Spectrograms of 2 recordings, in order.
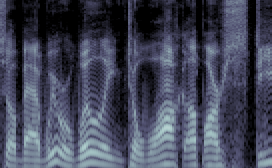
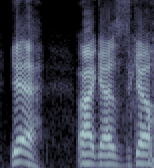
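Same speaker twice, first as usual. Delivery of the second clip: mock businesslike, no-fuss, unbothered, matter-of-fact tone; 3 dB louder than usual. Retelling how the other speaker reacted after the accident: imitating Nathan, very matter of fact. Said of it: "This is very matter of fact".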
